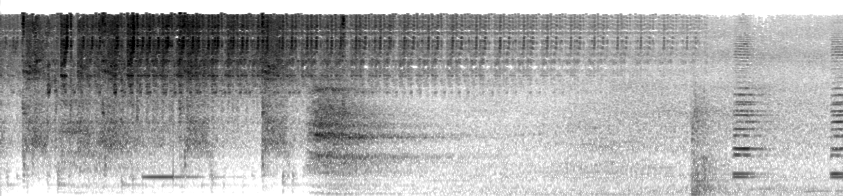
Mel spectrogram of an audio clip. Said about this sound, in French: En pleine ville, entouré du béton et du vacarme, l'enfer du trafic parisien me rattrape, me submerge. J'étouffe dans cet univers clos et nocif où tous les sens sont agressés.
